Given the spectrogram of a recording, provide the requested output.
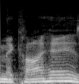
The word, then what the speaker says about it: McConaughey: it's not even a joke but a Matthew McConaughey's I was how you say his name yes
